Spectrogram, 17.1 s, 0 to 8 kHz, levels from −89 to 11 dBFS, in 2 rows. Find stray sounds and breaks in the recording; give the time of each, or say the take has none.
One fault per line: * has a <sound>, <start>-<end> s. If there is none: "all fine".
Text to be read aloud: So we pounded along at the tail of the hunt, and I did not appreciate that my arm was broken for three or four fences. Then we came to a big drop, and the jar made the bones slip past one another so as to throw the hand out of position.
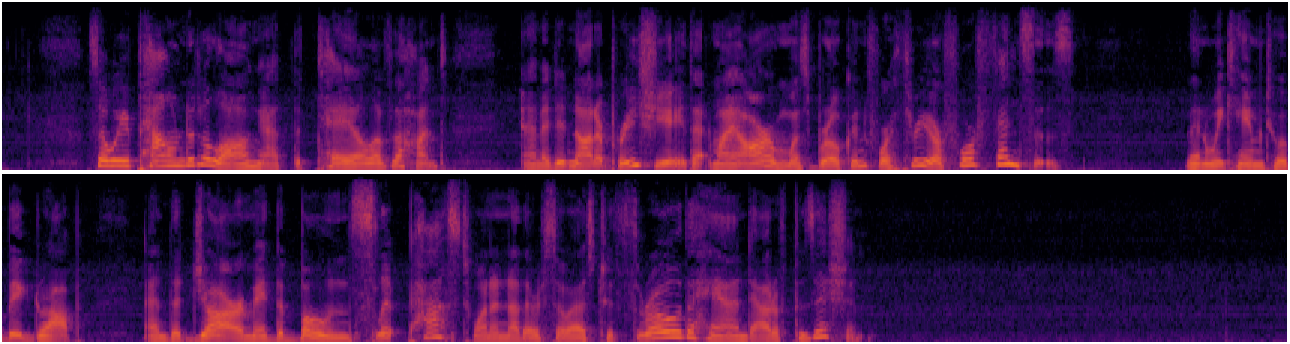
all fine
